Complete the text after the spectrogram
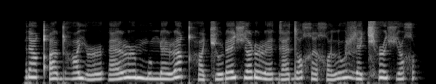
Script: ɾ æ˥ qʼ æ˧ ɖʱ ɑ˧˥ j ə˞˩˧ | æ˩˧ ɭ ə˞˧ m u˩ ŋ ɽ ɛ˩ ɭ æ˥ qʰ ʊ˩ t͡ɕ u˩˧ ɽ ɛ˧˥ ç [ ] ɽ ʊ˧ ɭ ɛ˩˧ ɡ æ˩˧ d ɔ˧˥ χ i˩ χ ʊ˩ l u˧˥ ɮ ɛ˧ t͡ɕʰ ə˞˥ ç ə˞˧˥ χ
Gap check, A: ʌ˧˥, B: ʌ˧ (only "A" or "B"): A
